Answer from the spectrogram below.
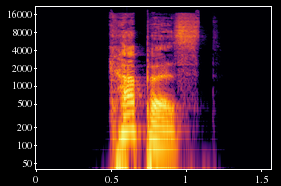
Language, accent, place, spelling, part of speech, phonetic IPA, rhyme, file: German, Germany, Berlin, kappest, verb, [ˈkapəst], -apəst, De-kappest.ogg
- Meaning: second-person singular subjunctive I of kappen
